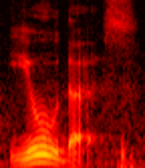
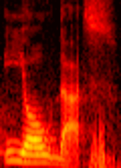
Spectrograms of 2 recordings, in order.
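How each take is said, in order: First: "Iudas" with a long pure U; correct pronunciation. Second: "Ioldas" with an o-u glide, i-OL-das; wrong pronunciation. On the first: Teacher correcting Ioldas to Iudas, long U sound. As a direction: say "Iudas" slowly as YOO-das. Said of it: "Eu não falo Ioldas, mas". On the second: Teacher showing how not to say Iudas, O sounded. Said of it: "Eu não falo Ioldas". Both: Shown as a demonstration.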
